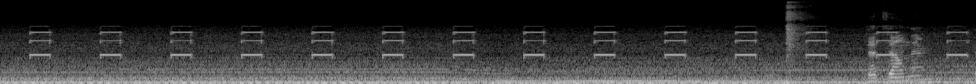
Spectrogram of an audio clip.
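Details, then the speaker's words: Truck in-cab inspection: engine idling under a steady repeating warning beep, then a sharp burst of air hiss as the air governor cuts out, showing governor and cut-out are working properly. "that's your indication that your governor and your cutoff is working properly."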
